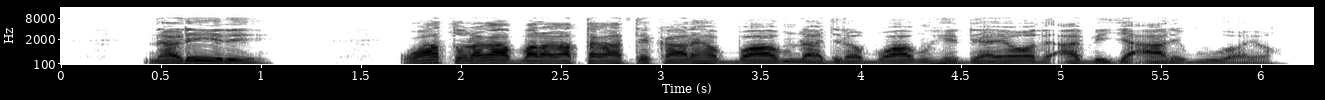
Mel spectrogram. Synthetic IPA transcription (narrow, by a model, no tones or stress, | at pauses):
naɾeɾe | ɣwʔatoːɾaɣabaɾaɣataɣatekaːɾɛɦabwamunad͡ʑeɾabwamuɦeːdejajɔðɛʔabid͡ʑa̰ʔaɾemuɔjɔ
